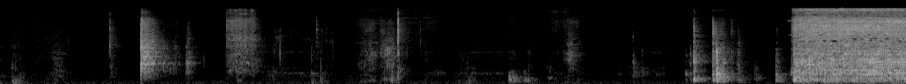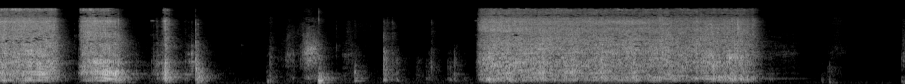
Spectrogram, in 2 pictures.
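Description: Power drill-driver run twice in steady bursts of about two and three seconds, tightening down the bolts of the snowblower's plastic shroud, with short clicks and knocks of handling in between.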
